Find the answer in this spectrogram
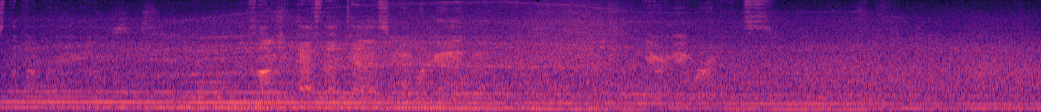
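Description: Loud engine drone, a low hum slowly dropping in pitch, swelling a few seconds in and then easing off, with faint voices underneath.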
